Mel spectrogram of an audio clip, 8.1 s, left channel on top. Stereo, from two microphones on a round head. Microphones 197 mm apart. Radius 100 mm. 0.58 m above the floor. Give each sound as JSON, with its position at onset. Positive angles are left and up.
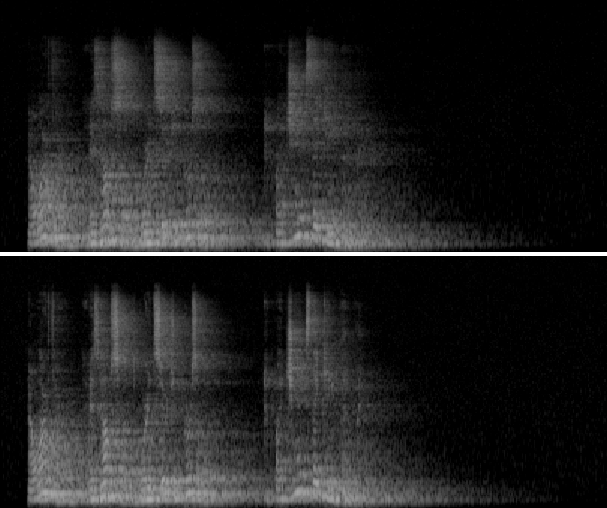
{"t": 0.4, "sound": "a man speaking", "side_deg": -25, "distance_m": 0.7}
